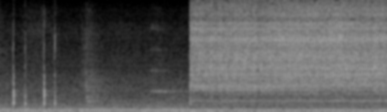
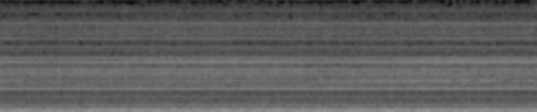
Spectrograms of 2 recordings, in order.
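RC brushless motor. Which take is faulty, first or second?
first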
